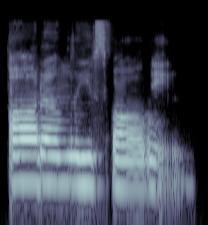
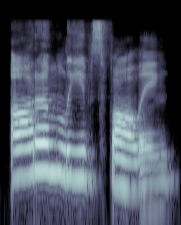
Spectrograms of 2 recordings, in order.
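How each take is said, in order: First: Autumn leaves falling slowly, in five even beats; syllable by syllable. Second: Said in the usual way. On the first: Shown as a demonstration. Teacher helping students count, Autumn leaves falling syllable by syllable. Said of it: "Can you count the syllables in that?". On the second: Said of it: "So let's do that".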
